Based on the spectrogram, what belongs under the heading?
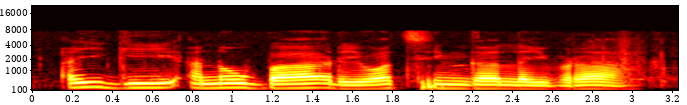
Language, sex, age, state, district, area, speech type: Manipuri, male, 30-45, Manipur, Kakching, rural, read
